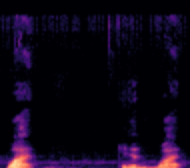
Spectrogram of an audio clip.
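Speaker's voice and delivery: high, rising startled "what?"; retold disbelief. Father overhearing daughter's phone conversation, retold disbelief. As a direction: re-enact being taken aback, pitch leaping up. Reacting to overheard shocking news.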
